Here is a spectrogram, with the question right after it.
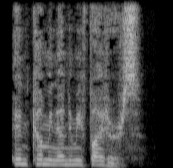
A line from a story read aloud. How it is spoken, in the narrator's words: Al-Jahar shouted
